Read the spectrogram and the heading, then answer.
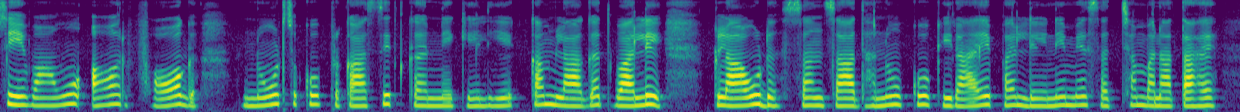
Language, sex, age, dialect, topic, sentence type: Hindi, female, 18-24, Awadhi Bundeli, agriculture, statement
